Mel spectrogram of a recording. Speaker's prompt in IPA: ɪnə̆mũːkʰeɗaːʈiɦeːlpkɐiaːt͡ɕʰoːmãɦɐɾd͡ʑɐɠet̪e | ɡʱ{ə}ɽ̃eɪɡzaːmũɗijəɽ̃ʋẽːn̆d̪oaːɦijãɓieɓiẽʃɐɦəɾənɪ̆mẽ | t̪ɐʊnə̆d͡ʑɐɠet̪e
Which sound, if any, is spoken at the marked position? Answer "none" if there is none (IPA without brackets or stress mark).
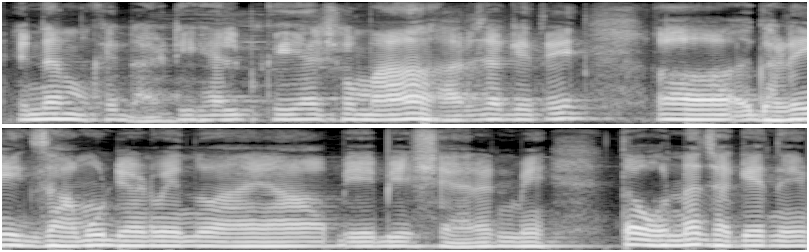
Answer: ɐ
